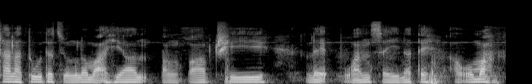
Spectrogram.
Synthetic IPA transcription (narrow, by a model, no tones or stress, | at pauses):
sʰalat̪uːt̪ɛt͡sʊŋlɔma̰ʔɦiant̪aŋpaːrʈ͡ʂʰiːlɛʔpṵansejnat̪ɛa̰ʔɔ̰maʔ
